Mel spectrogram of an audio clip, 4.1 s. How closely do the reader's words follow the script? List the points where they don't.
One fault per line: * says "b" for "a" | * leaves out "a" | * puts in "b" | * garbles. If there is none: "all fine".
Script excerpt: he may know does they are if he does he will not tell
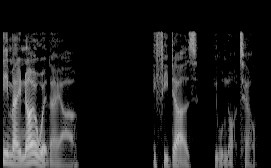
* says "where" for "does"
